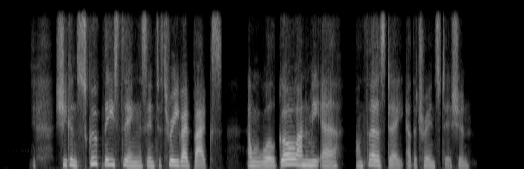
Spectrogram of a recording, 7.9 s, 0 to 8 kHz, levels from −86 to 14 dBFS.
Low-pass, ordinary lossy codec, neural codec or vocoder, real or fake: 7.2 kHz; none; codec, 16 kHz in and 24 kHz out, 0.6 kbps, FocalCodec, streaming, 4096 codes; fake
